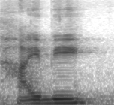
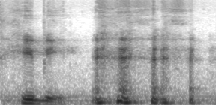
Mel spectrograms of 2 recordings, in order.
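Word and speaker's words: HiBy: Did you guys know that it's pronounced as Hybe? Or did you guys say it's Hibi?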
